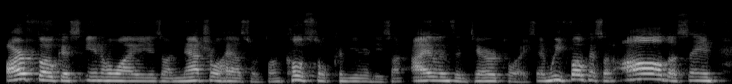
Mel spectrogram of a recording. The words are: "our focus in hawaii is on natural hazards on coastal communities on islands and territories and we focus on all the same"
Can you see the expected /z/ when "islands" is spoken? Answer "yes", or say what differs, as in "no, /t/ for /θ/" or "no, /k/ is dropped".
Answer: yes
